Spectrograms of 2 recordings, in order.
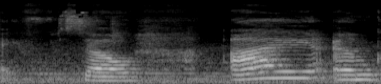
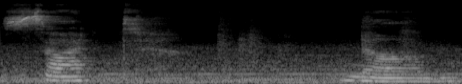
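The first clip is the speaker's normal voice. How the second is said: guided meditation. Acted. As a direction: gently guide the breath. Leads a Sat Nam meditation.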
